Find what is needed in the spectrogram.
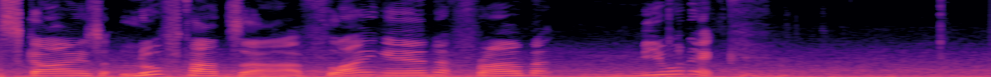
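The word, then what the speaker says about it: München: We have the king of the skies, Lufanza, flying in from Munich. How do the locals say it? The locals say mincin.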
